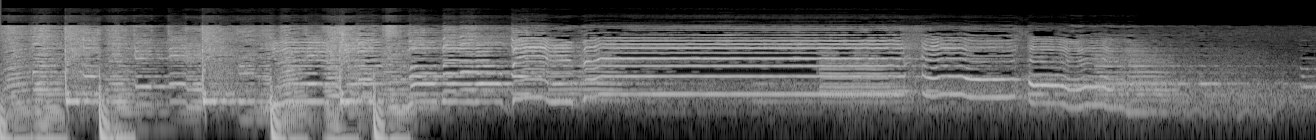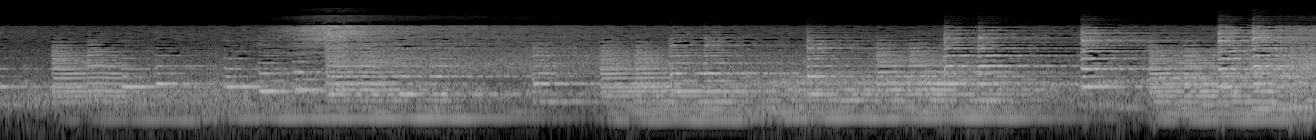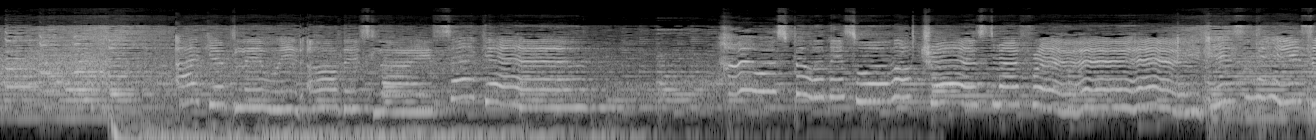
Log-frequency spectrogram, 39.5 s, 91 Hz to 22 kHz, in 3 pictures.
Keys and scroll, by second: 9.7 ctrl+c, 10.0 ctrl+v.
